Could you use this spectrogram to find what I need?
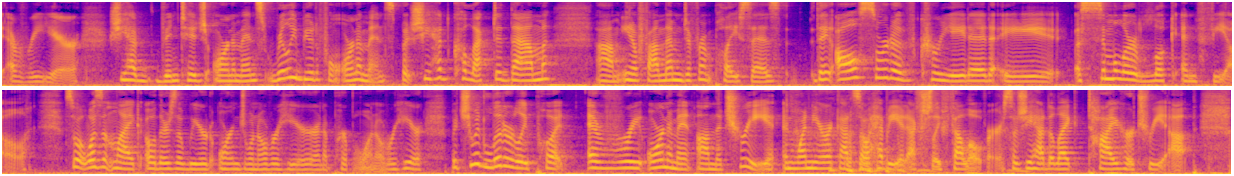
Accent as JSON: {"language": "English", "region": "Minnesota", "country": "United States", "tie": "born or raised there", "said": "I grew up in Minnesota"}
